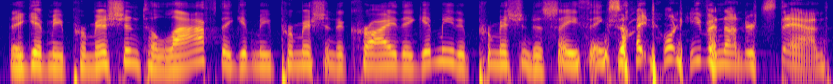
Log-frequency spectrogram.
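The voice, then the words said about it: Yelling, worked-up preaching. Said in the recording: “I'm yelling at you this morning, so I'm sorry, but I've just been worked up.”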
